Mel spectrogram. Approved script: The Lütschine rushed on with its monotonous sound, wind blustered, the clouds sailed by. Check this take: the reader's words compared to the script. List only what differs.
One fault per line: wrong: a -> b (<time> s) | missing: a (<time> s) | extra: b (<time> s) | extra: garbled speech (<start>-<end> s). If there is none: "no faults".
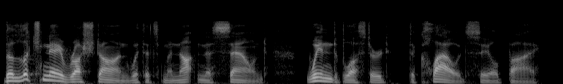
no faults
